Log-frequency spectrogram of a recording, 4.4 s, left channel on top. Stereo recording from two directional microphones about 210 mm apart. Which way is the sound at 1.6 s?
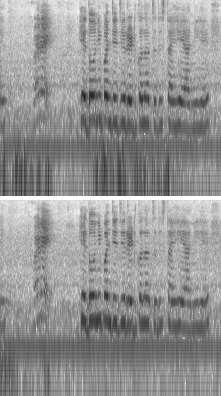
55° left (ahead or behind).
